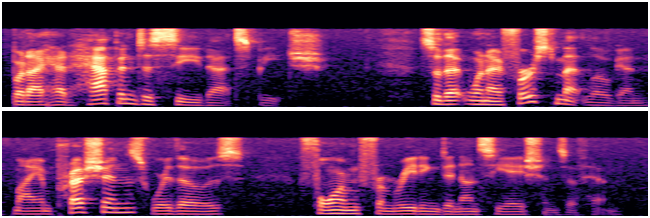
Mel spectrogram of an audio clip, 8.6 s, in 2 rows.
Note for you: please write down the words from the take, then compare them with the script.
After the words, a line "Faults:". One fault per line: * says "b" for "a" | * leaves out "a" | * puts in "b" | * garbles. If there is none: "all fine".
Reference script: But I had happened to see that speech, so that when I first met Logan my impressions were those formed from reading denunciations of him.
But I had happened to see that speech, so that when I first met Logan my impressions were those formed from reading denunciations of him.
Faults:
all fine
